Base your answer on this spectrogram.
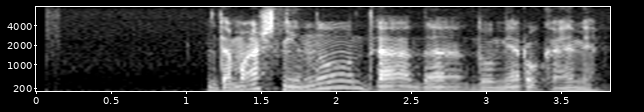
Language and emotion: Russian, positive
